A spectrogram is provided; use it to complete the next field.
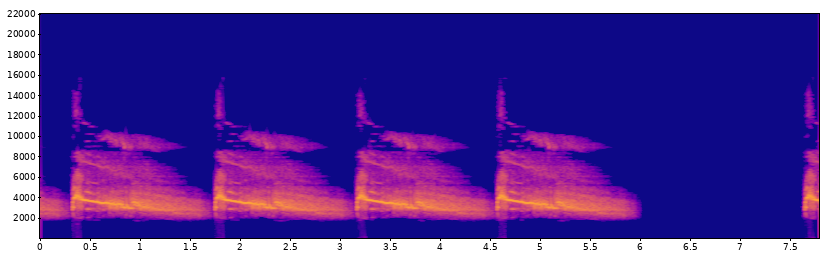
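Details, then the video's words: Eagle call, a training recording for other birds: four identical high, piercing, drawn-out screeching whistles, each fading out over about a second and a half and spaced evenly. A silent gap follows before a fifth call begins. "Suara Masteran Burung Elang"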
